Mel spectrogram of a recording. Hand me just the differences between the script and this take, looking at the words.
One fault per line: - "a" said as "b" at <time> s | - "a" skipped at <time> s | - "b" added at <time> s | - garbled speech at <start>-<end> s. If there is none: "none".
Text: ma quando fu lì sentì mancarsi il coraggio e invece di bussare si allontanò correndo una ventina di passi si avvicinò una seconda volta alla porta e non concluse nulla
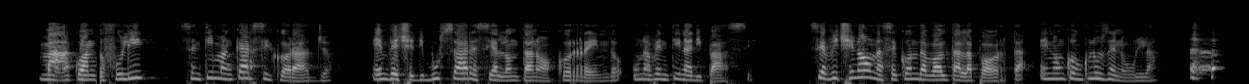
none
